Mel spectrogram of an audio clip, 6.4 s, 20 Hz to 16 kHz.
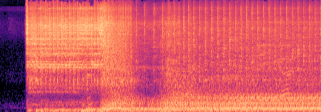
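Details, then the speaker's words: Engine with Link G4X Xtreme ECU controlling the starter motor, cutting cranking above 600 rpm: brief cranking, then the engine catches and settles into an even idle, starter dropping out with no grinding; normal start. "here so you can see we're not getting any sort of starter motor grinding or anything like that clearly because obviously the ecu is seeing 600 rpm and it's actually cutting it off"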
